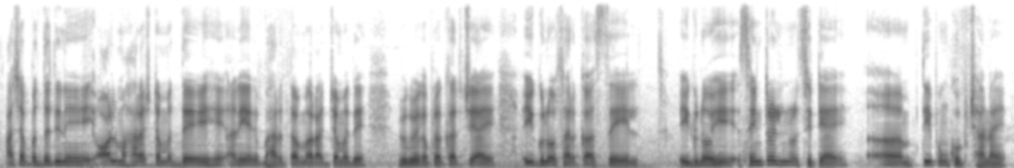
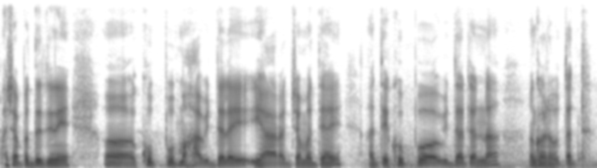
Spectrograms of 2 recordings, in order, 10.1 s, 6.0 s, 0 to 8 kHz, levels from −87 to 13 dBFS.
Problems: none marked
